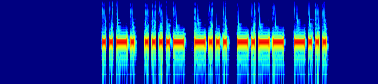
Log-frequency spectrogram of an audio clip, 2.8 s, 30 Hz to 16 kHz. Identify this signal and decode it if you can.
Morse code, heard as a keyed tone, about 42 wpm, 700 Hz. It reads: F4BYB
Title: DXCC-100 Call Signs - 5 Characters - 45wpm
